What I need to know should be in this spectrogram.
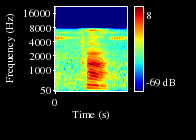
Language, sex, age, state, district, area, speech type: Marathi, male, 18-30, Maharashtra, Sangli, urban, spontaneous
